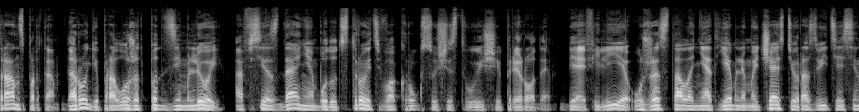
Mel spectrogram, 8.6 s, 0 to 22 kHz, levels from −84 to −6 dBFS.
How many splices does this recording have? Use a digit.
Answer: 0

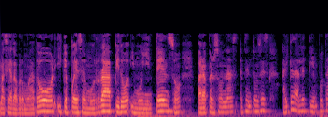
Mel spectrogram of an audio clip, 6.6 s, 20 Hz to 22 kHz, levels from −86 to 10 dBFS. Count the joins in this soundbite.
1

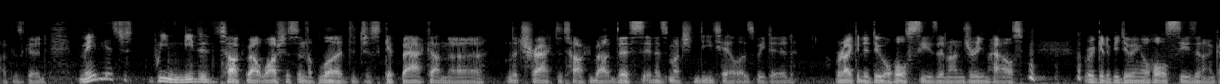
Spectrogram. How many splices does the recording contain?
2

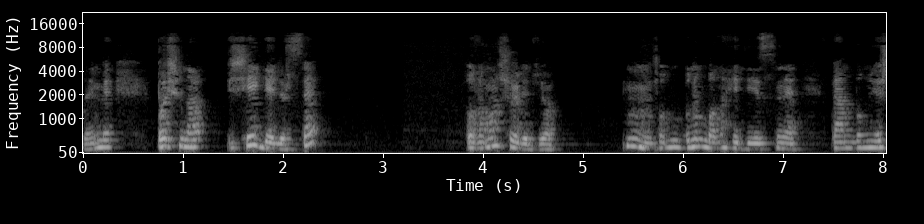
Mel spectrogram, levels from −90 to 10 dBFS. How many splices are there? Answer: 1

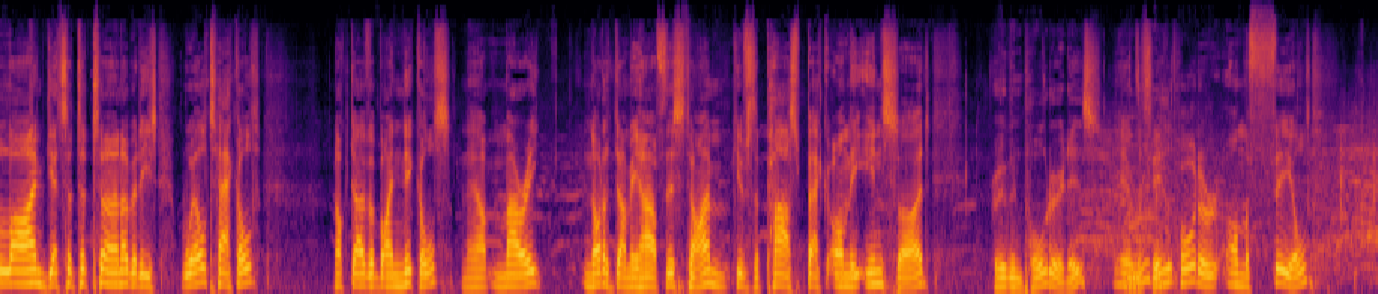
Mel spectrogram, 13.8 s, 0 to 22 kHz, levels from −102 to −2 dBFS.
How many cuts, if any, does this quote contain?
3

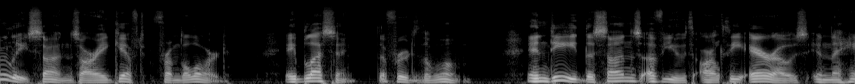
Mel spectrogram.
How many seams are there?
1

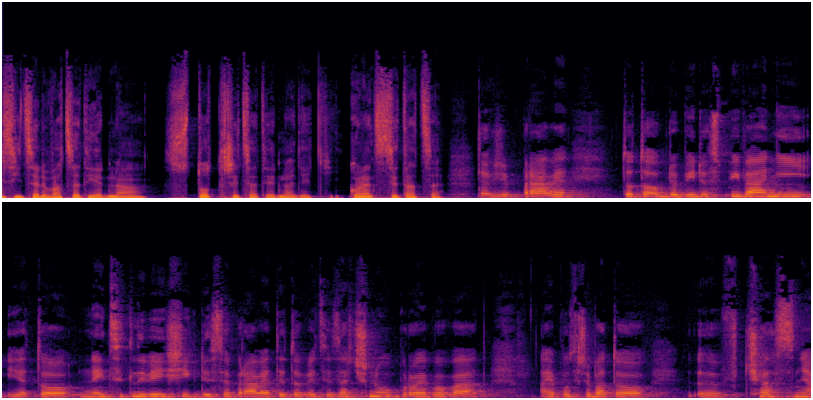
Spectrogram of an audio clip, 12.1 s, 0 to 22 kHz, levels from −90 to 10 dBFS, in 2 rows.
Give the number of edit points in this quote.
1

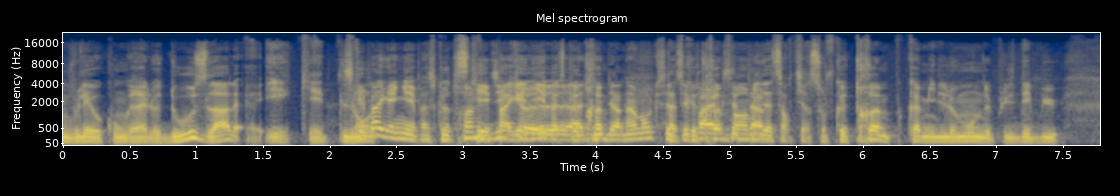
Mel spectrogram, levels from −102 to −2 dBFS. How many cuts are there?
0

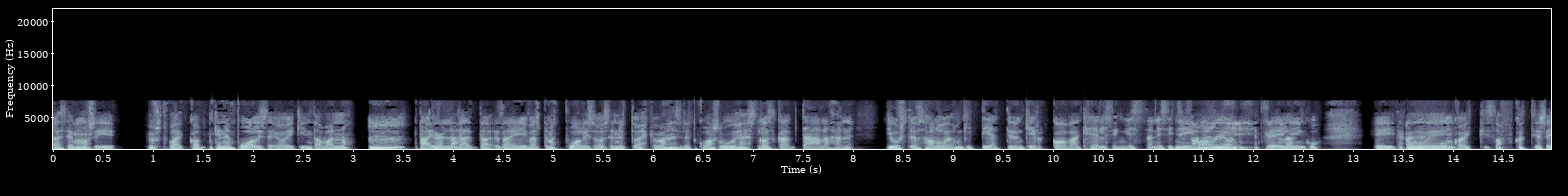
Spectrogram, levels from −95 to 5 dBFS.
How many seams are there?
3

